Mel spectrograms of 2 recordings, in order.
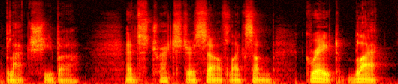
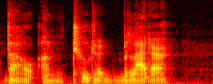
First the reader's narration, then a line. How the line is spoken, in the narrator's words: said Sheba coldly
